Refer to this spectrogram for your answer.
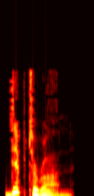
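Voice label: "dipteron", British English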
